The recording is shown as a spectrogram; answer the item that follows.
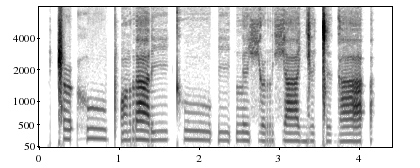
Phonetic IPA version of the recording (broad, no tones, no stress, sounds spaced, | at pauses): ǁ ə˞ ʔ h uː pʼ ɔ̃ r a ɾ iː kʰ uː ʔ iː ʔ l ɪ ç ə˞ r ç aː ɟ ɪ ǀ ɪ ɡ a ʔ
